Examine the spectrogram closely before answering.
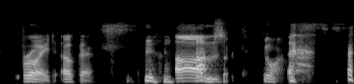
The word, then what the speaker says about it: Freud: Freud.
